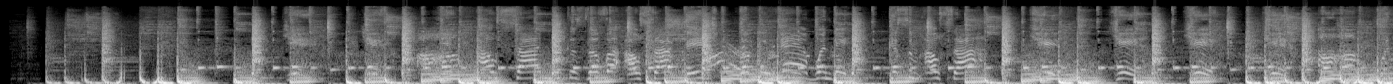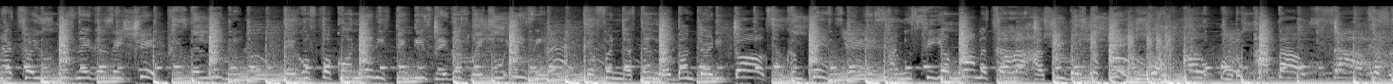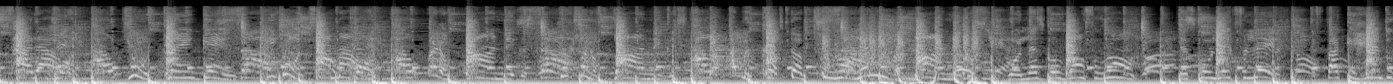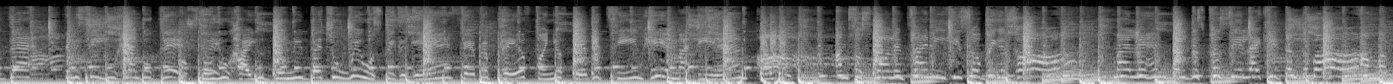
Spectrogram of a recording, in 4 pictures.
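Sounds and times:
hip hop beat: 0.1s - 55.7s.

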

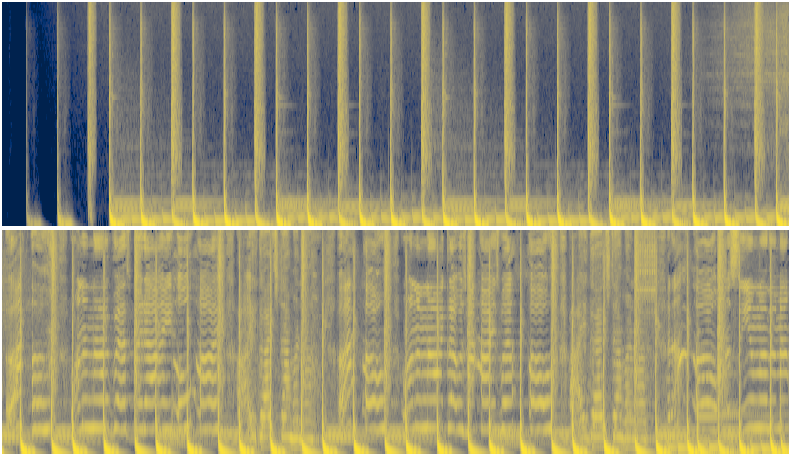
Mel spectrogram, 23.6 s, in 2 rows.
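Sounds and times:
music at 96 bpm: 0.4s - 23.6s.

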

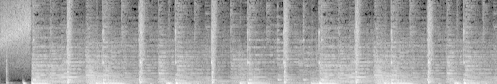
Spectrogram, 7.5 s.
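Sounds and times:
funk music at 111 BPM: 0.4s - 7.4s.

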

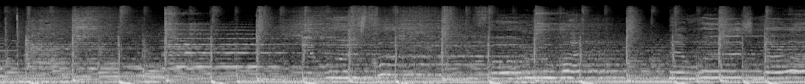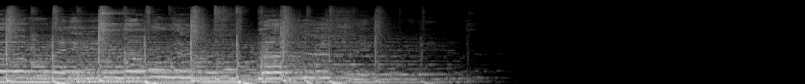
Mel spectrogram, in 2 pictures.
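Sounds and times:
clean 80s drum machine beat: 0.0s - 12.6s.

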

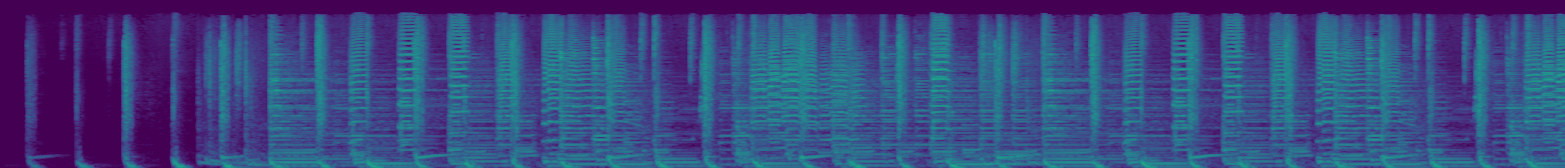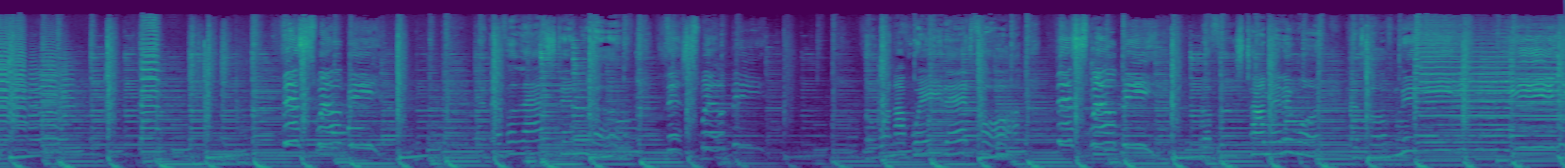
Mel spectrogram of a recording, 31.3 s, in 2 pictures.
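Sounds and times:
1970s style music at 124 bpm: 0.2s - 31.2s.

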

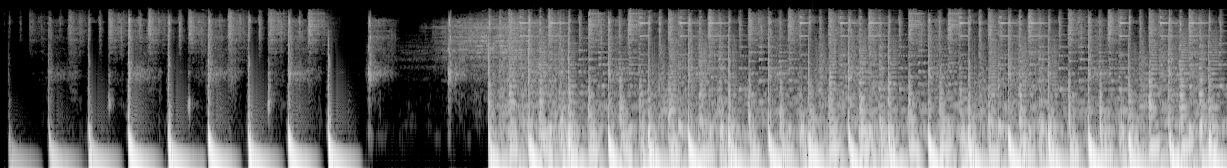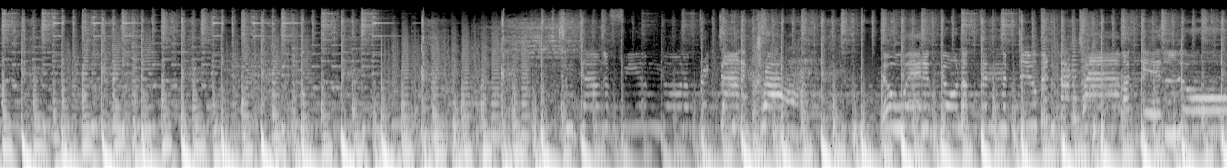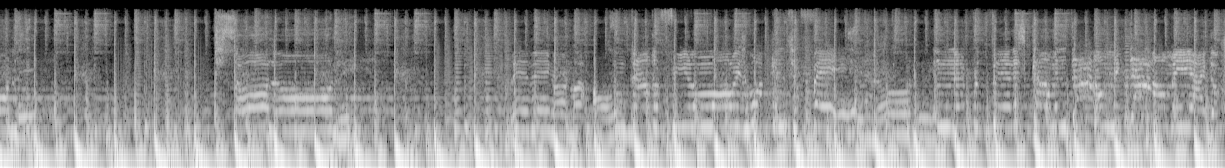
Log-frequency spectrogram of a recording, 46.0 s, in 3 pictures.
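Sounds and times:
90s-style beat at 120 bpm: 0.0s - 45.9s.

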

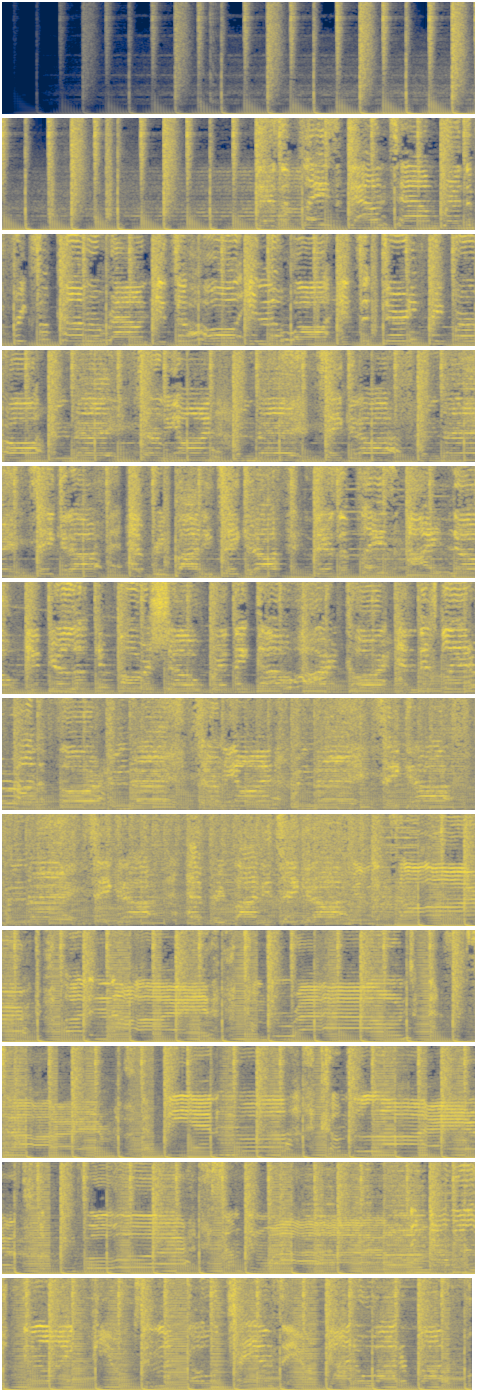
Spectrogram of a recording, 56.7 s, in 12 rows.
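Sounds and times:
house music vocals: 1.0s - 56.7s.

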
